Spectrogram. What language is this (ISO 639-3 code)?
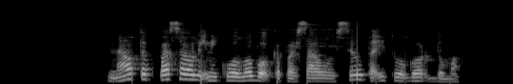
ltg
